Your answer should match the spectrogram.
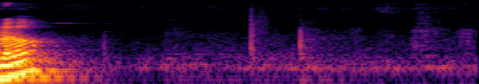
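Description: Chalk writing on a chalkboard: a few faint taps and scratches from the strokes, following a short spoken phrase at the start.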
